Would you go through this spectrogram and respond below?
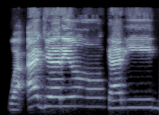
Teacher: Wa ajrin karim jimnya itu adalah qalqalah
